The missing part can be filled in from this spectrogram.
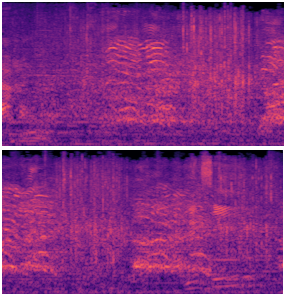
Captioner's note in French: cris de la foule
